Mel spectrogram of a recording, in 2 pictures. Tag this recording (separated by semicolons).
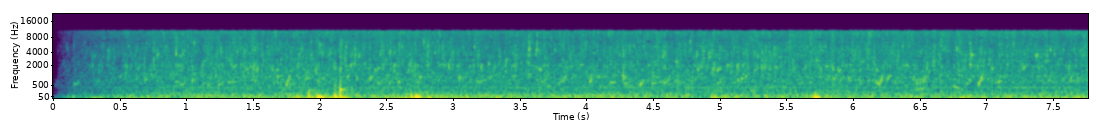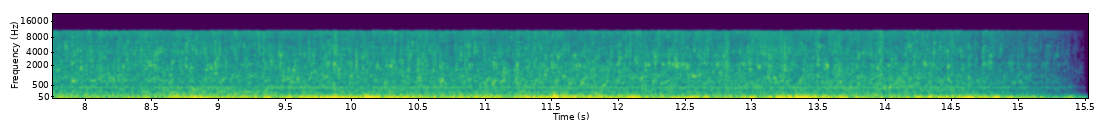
fountain; park; water; stream; aigua; field-recording; deltazona; font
